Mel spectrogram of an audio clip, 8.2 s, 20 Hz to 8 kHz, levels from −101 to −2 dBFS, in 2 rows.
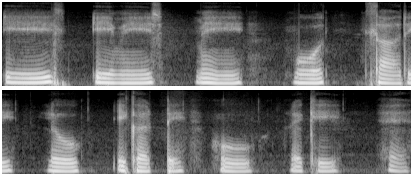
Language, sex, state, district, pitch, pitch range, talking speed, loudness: Hindi, female, Rajasthan, Jaipur, 150 Hz, 140-160 Hz, 75 wpm, -18 LUFS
